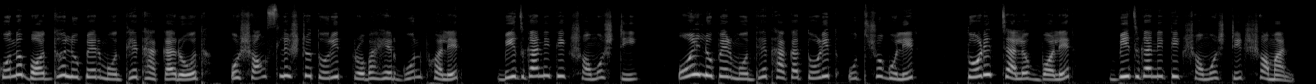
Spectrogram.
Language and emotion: Bengali, neutral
